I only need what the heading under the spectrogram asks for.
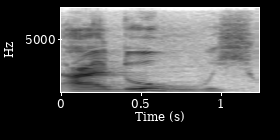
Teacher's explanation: wawunya tidak perlu ditahan. Cukup tekan.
